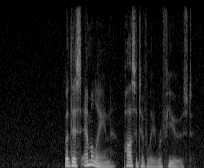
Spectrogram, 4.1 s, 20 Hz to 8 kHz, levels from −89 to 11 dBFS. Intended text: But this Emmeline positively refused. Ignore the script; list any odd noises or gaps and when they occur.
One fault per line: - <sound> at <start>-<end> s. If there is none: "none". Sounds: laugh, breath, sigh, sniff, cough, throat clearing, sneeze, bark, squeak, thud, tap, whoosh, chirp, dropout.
none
